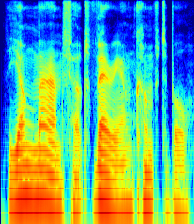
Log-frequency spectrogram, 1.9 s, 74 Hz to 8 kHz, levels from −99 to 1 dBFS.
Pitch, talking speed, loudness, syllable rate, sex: 100 Hz, 185 wpm, -19 LUFS, 6.2 syllables/s, male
